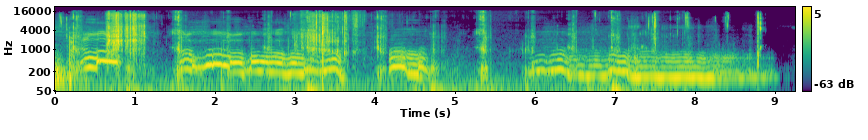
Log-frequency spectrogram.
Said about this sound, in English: And now, me softly chewing a wasabi Kit Kat.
